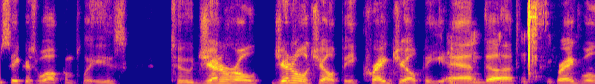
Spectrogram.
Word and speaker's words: Gelpi: Okay, so I'm Craig Gelpi, soft G.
